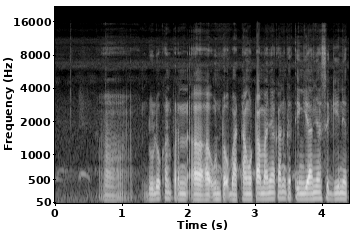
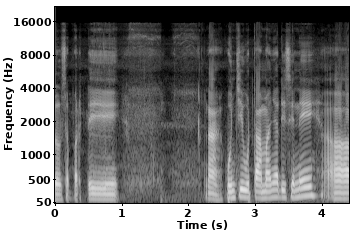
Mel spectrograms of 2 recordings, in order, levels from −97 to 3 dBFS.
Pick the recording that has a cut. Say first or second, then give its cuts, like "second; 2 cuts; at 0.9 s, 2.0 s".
second; 1 cut; at 1.6 s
